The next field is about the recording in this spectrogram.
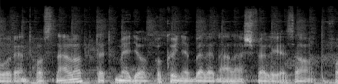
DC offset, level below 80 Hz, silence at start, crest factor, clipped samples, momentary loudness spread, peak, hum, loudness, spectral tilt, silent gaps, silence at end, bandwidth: under 0.1%; -30 dBFS; 0 s; 14 dB; under 0.1%; 4 LU; -4 dBFS; none; -18 LUFS; -6.5 dB/octave; none; 0 s; 16 kHz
